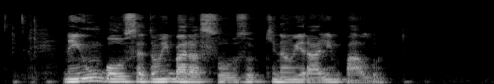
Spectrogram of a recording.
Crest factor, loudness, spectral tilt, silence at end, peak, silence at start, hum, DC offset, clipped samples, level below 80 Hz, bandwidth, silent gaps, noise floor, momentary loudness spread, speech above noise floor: 18 dB; -20 LUFS; -5.5 dB/octave; 1.1 s; -4 dBFS; 0.15 s; none; under 0.1%; under 0.1%; -52 dBFS; 11.5 kHz; none; -68 dBFS; 11 LU; 49 dB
